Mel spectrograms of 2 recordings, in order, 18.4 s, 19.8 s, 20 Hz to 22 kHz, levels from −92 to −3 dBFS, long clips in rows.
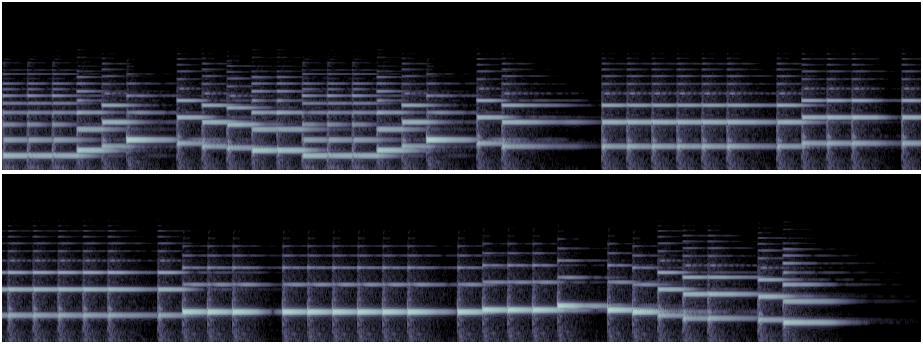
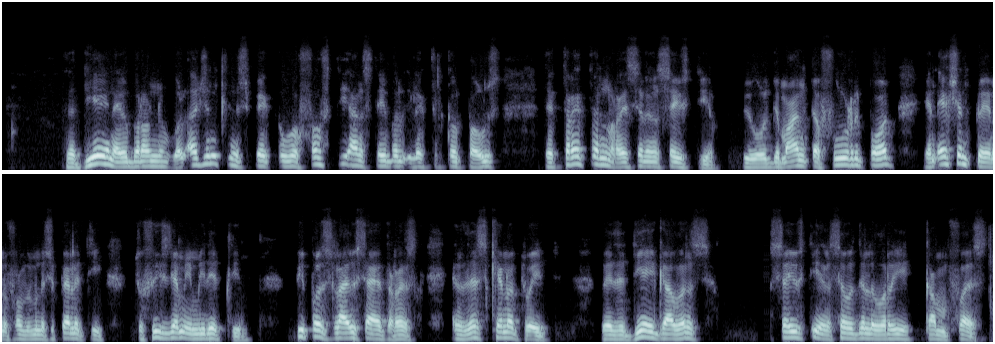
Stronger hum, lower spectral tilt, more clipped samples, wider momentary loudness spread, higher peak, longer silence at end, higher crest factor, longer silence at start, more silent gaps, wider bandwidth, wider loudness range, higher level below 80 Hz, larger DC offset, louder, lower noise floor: neither; second, -5.5 dB/octave vs -8.5 dB/octave; neither; about the same, 7 LU vs 9 LU; second, -18 dBFS vs -8 dBFS; first, 0.75 s vs 0.15 s; about the same, 14 dB vs 16 dB; second, 0 s vs 0.65 s; neither; second, 5.8 kHz vs 7.4 kHz; about the same, 4 LU vs 3 LU; second, -70 dBFS vs -56 dBFS; neither; second, -32 LUFS vs -24 LUFS; first, -79 dBFS vs -75 dBFS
